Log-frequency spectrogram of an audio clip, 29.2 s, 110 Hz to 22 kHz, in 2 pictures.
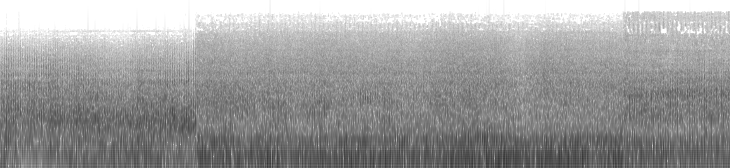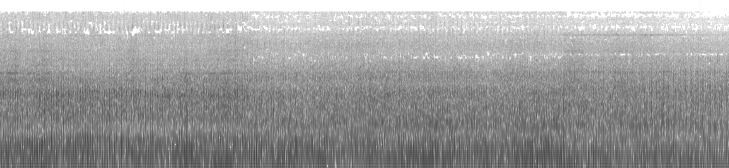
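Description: CH-53E Super Stallion heavy-lift helicopter running steadily: the rotor and turbine engines make a continuous loud rumble and hiss. The sound changes abruptly twice, about four seconds in and again about twelve seconds in.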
